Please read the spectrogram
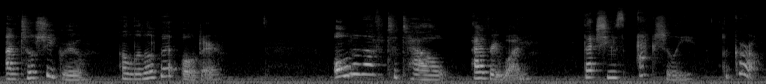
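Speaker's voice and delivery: ordinary delivery, nothing marked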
